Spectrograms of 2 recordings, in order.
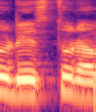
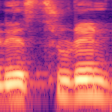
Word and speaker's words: রেস্তোরাঁ: যেমন ফরাসি শব্দ রেস্তোরাঁ বাংলা উচ্চারণে অধিকাংশ সময় রেস্টুরেন্ট হয়ে যায়।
